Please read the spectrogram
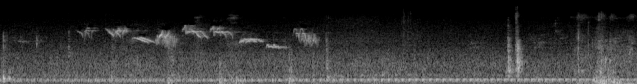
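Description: A small bird singing one phrase of short whistled notes that step down in pitch, over a steady low hum, with a sharp click about five seconds in.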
